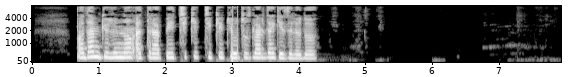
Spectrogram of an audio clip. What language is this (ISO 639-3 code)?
uig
